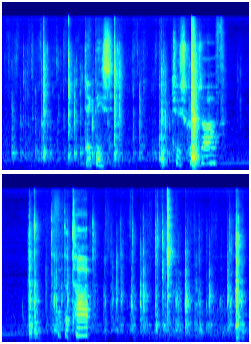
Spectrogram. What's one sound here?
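A screwdriver clicks and scrapes on metal screws.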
